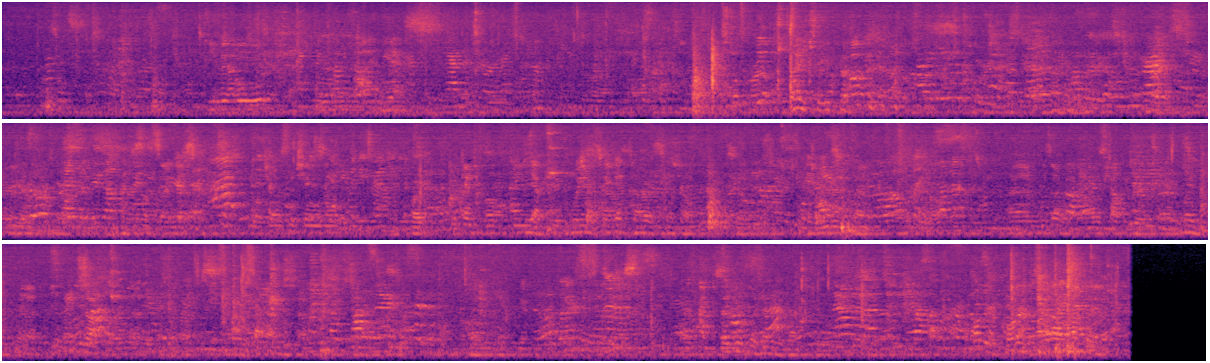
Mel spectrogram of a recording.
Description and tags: bray arts break time
A recording of an interval at a Bray Arts event in my hometown.
drink, break, people, atmosphere, chatting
